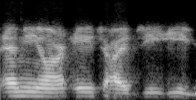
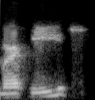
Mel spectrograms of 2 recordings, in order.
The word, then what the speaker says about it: Merhige: Elias, and I'm not sure how to pronounce the last name. It's Merhige. Merhige.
